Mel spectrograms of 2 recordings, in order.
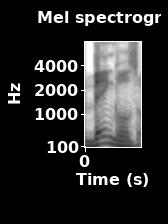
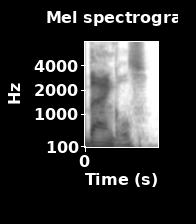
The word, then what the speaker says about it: Bengals: The Bengals, or as Mac Morey calls them, the Bangles.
